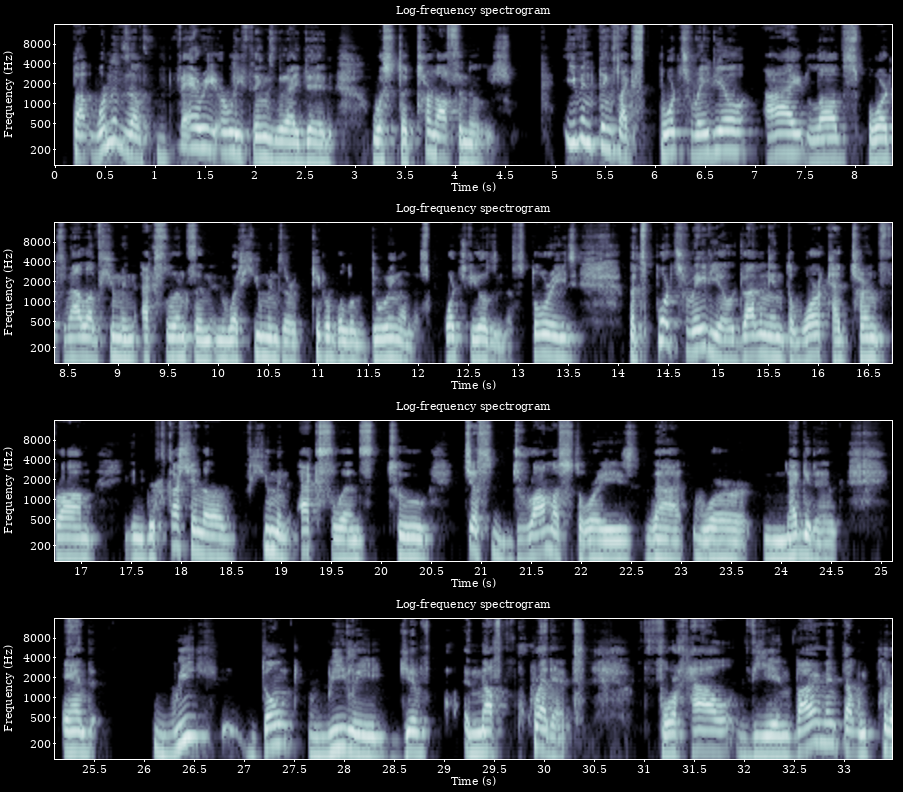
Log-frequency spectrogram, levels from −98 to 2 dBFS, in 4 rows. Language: English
